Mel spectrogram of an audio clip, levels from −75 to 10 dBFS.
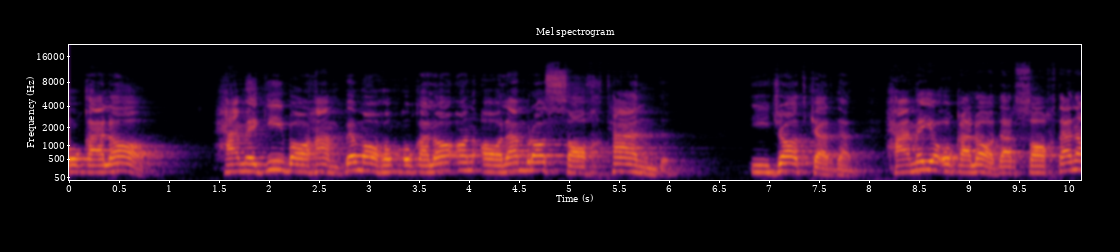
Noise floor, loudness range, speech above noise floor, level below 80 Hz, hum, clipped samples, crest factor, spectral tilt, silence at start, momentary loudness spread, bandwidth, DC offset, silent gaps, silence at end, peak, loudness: -61 dBFS; 4 LU; 43 dB; -66 dBFS; none; under 0.1%; 12 dB; -5 dB/octave; 0 s; 11 LU; 13.5 kHz; under 0.1%; none; 0 s; -6 dBFS; -18 LUFS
